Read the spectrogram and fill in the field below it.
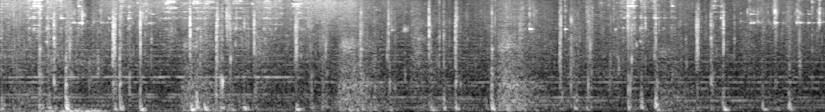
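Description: Hooves of Mark, a steed in a video game, clip-clop in a quick, steady rhythm of sharp close knocks over a busy ambient bed, with no talking.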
